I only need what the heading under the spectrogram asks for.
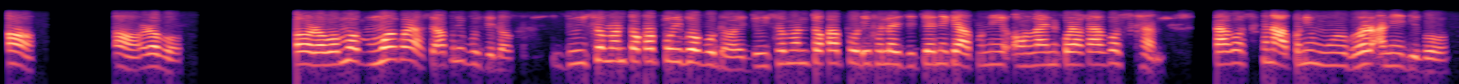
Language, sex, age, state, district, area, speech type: Assamese, female, 60+, Assam, Udalguri, rural, conversation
